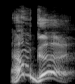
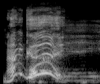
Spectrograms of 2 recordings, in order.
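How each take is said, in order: First: A quick, chuckling "I'm good" that waves it away; laughing it off, like nothing is wrong; laughing brush-off. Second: "I'm good" pitched way up, a squeaky, unconvincing denial; high mock denial. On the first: Retold or imitated. Brushing off the stripper warning. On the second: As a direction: insist you're fine in a strained high voice. Repeats the brush-off, sitting beside girl.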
